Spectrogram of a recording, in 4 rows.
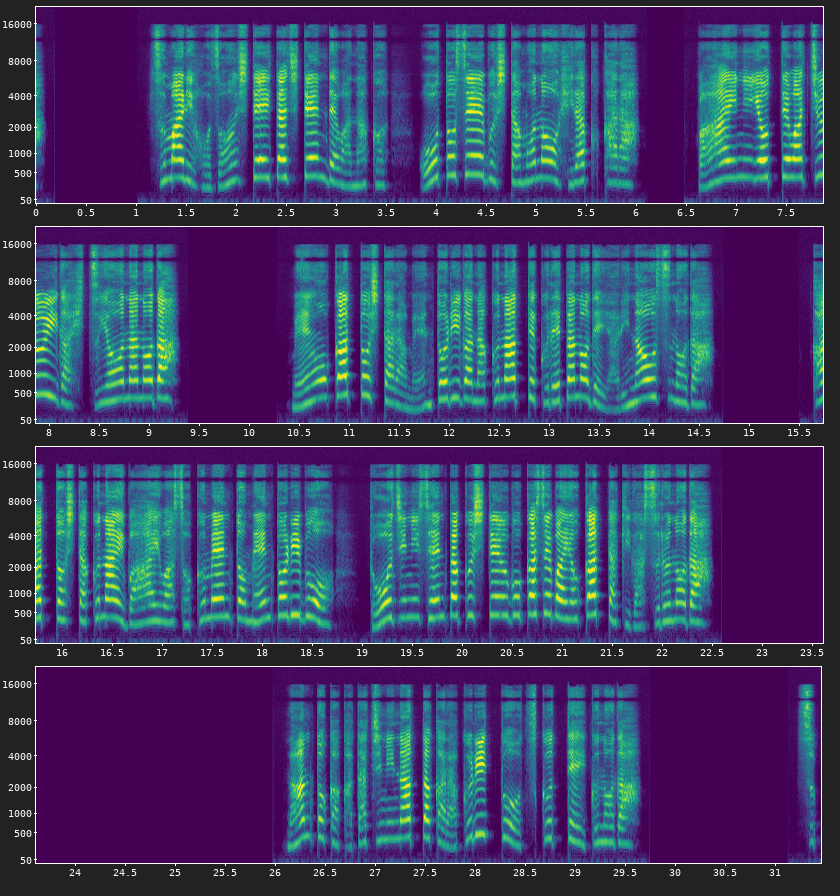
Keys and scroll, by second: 0.4 3, 2.5 Escape, 5.9 2, 6.8 g, 10.5 3, 11.5 x, 12.6 typing, 19.2 2, 21.4 -, 21.9 1, 22.1 0, 22.1 Tab, 22.7 shift+Tab, 23.4-24.6 typing, 24.0 Tab, 24.6 Tab, 24.9 Return, 25.1 Return.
